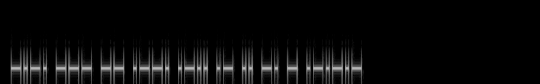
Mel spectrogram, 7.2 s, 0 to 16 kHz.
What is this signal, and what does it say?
Morse code, heard as a keyed tone, about 28 wpm, 700 Hz. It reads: COMPLAINT.
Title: Sentences from Top 1400 Words 28wpm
